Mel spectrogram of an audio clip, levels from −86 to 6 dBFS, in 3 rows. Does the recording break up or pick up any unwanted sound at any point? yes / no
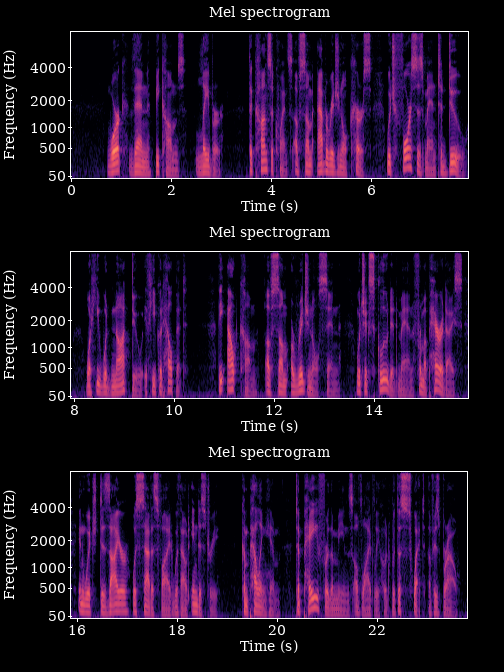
no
